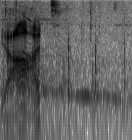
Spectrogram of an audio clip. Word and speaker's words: yacht: There's a yacht. Yeah, there's a yacht. A yacht. I don't like yachts. I never trust words that have two silent letters in them.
